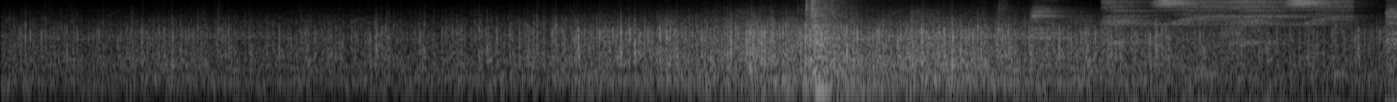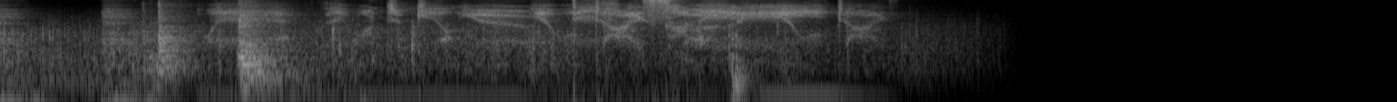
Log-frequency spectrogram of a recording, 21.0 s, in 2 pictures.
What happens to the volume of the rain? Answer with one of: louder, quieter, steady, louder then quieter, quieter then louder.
louder then quieter.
